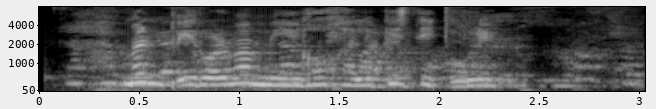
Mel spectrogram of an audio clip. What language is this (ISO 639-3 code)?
kat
